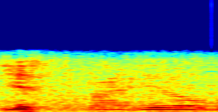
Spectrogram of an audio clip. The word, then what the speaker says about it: Yisrael: has seen the terminology Yisrael, the way it's spelled with a Y. That is because at that time it was a Y sound.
